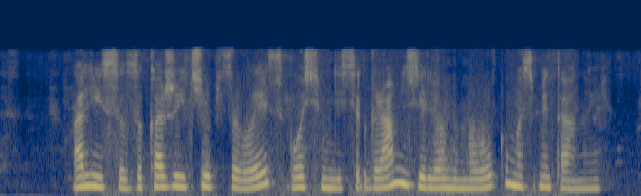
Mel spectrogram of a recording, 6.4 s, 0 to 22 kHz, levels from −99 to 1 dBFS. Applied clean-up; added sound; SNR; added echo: neural separator model SepFormer DNS4.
